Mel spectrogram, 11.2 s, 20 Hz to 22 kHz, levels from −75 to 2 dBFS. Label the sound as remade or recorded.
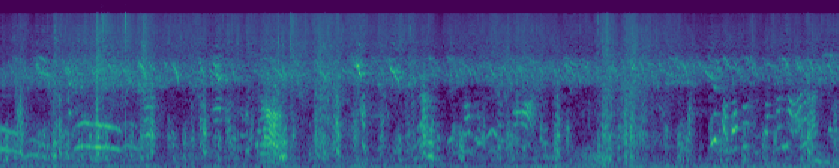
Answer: recorded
